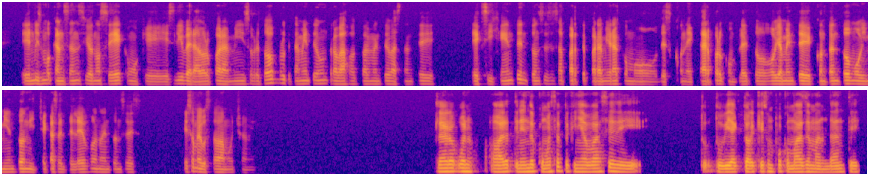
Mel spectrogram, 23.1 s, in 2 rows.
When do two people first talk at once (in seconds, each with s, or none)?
none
